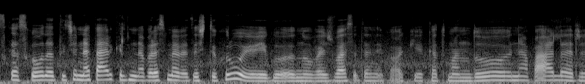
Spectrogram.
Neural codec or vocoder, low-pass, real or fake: none; 10.8 kHz; real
